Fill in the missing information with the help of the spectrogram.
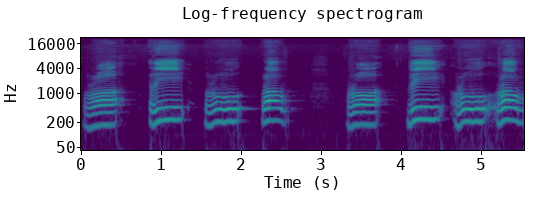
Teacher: ro ini pun setiap beda tanda baca maka beda pula sifatnya sifat aslinya dia ada tipis kalau dia Ro maka dibaca tebal RI dia dibaca tipis ru tebal ro juga tebal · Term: huruf ro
